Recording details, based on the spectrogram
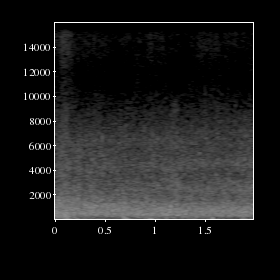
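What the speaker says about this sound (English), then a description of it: "Check out this beautiful creek." Steady rushing flow of a creek in the New Mexico back country, a constant broadband wash of water with no talk.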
